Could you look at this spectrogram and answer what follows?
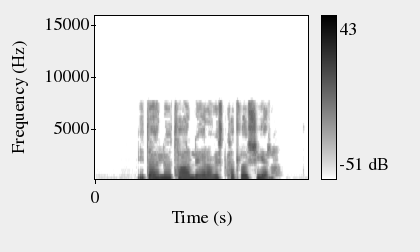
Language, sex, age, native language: Icelandic, other, 14, Icelandic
